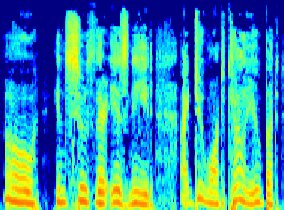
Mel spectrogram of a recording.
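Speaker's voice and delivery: high, frightened hesitation; trembling boy. A narrator's reading. Boy torn between desire and fear, frightened. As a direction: want to tell but shrink back, high-pitched. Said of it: "Why do you tremble so?".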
